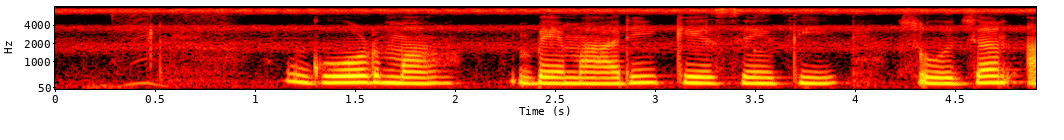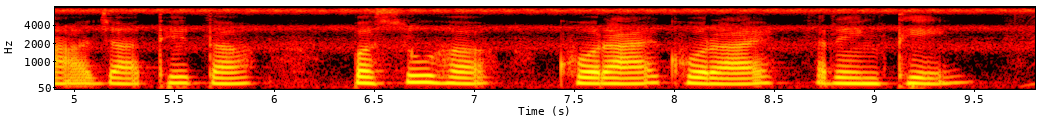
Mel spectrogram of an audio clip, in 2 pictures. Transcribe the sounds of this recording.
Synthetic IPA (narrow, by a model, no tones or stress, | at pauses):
ɡoːɽmã | beːmaːɾikesẽːt̪i | suːd͡ʒəna̰ːd͡ʒaːt̪ʰet̪a | pəsuɦ | kʰoːɾaːekʰoːɾaːe | ɾẽŋɡt̪ʰeː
